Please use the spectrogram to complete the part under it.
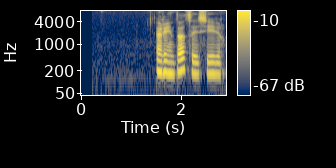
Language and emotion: Russian, neutral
